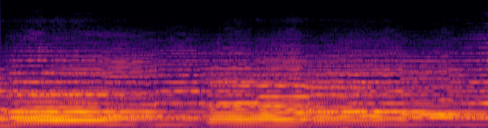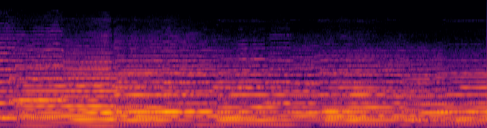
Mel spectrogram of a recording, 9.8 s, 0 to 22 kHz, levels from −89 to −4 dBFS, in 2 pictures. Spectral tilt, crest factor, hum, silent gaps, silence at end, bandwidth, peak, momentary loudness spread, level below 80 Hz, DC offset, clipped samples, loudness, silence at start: -6.5 dB/octave; 16 dB; none; none; 0 s; 12 kHz; -12 dBFS; 9 LU; -62 dBFS; under 0.1%; under 0.1%; -28 LUFS; 0 s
